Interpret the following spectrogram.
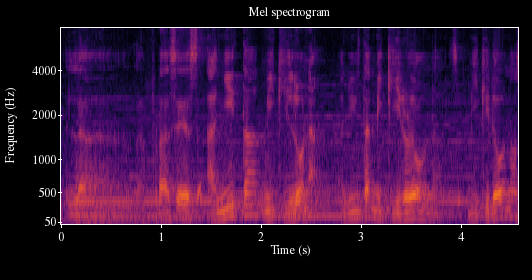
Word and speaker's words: Miquilona: frase es Añita Miquilona, Miquilona se pronuncia, pero es con L, Miquilona, de juntos hasta el final.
